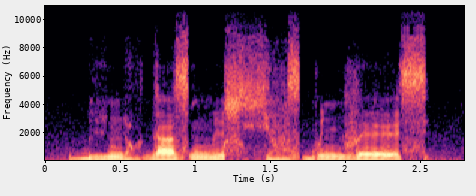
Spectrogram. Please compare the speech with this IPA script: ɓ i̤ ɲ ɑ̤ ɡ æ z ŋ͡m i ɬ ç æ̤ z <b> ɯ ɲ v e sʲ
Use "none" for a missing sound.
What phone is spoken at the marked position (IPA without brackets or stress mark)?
b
